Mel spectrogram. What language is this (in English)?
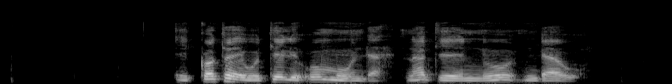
Mokpwe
